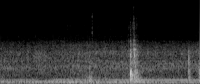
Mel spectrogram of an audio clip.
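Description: Steady low hum of the truck's 6.7-liter Cummins diesel idling, heard from inside the cab, with one sharp click a little past halfway as the rear seat cushion is flipped up to uncover the load floor.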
